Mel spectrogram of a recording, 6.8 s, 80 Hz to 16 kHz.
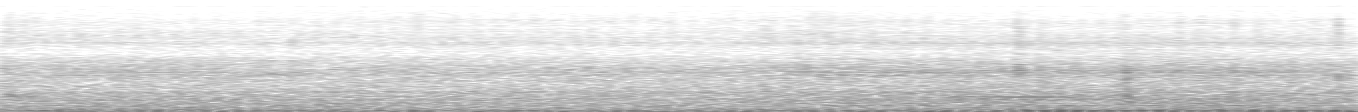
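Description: Kawasaki Versys-X 300's parallel-twin engine idling steadily and quietly.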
